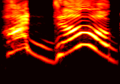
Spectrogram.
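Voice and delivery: loud, high shout of joy; excited cry. A narrator's reading. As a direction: whoop it out like thrilled kids. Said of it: "cried the kids".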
